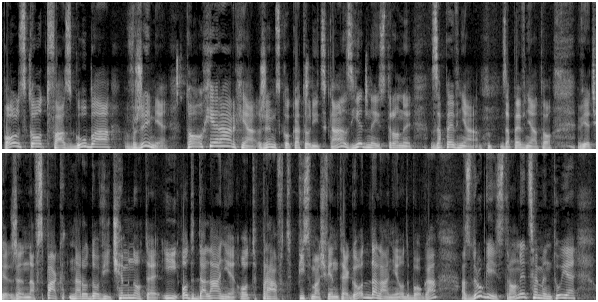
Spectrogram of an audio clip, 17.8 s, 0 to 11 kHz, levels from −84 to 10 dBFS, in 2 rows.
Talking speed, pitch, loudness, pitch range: 115 wpm, 150 Hz, -17 LUFS, 130-180 Hz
